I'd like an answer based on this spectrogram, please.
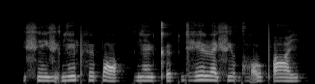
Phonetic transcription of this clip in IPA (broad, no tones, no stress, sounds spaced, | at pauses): fʲ ɛ̃ i̯ vʲ ɔ̰ ɡ ẽ pʰ ø p ɔ | ɡ ɛ̃ y̯ kʼ ø k ɡʱ e ɭ ɛ fʲ o ɡʱ ɔ̰ u̯ pʼ ɑ i̯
